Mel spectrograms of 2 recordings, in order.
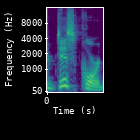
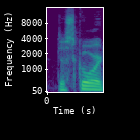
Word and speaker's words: Discord: your last week ben i just noticed that you and i say discord differently we you we just scored the different emphasis on different syllables that's true you say you say you said discord and i say discord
